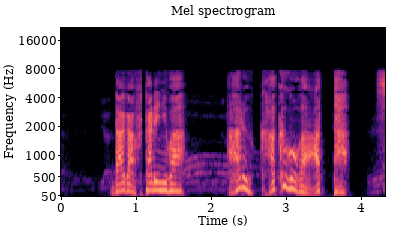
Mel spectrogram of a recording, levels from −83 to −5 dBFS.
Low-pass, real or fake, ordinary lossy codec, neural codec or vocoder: none; real; none; none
